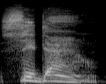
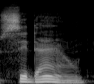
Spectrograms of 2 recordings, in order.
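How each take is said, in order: First: It is said in a harsh, commanding tone. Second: It is said in a calm, plain tone. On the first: It feels like a threatening order from authority. "you might feel like I'm saying" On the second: A simple request is being made. "so I might tell you"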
